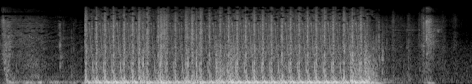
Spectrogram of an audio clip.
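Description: Automatic gunfire rattles rapidly and loudly.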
